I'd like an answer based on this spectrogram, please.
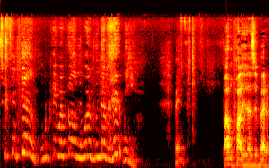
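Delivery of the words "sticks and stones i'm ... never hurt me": very high, very soft, tiny squeak. Talking about not letting others discourage you, in a Mickey Mouse voice. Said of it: "with the Mickey Mouse voice".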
